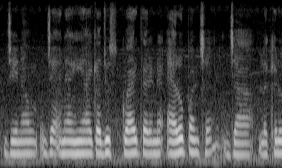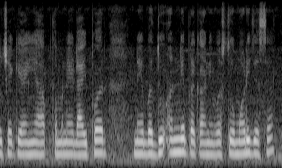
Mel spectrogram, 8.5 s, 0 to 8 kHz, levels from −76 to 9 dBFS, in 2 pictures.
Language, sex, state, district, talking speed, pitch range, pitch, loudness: Gujarati, male, Gujarat, Valsad, 185 wpm, 165-180 Hz, 175 Hz, -16 LUFS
